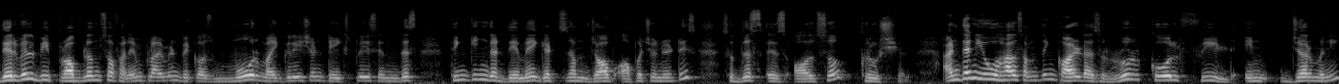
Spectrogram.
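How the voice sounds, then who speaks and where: Against a silent background on a very clean recording, the talking holds a moderate pace. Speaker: teacher. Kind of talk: lecture.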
